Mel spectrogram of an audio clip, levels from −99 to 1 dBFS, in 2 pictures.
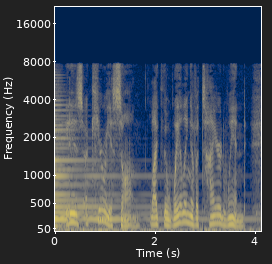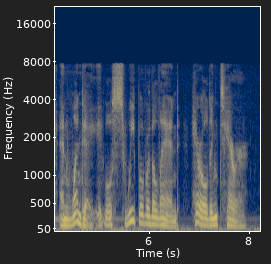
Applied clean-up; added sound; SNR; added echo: none; Guitar; 8 dB; none.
